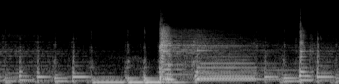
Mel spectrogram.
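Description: A clean electric guitar played through a Princeton amp, picking a melodic phrase of single notes and chords with a light, subtle reverb tail, steady, with no voices.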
